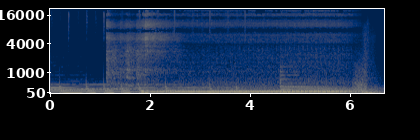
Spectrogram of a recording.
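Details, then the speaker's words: BMW R1100GS at first start after fuel tank cleaning and electrical work; a few cranking chugs, catches right away, settles into even steady low thump with no misfire or hunting; throttle bodies synchronized, closely balanced though worn. "Alrighty, I can't be any happier. The motorcycle started right off. It was fairly well balanced when I got the throttles adjusted."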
